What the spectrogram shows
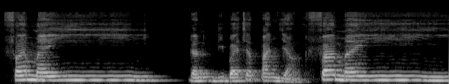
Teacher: bunyi n-nya hilang, bunyi nunnya hilang. Yang ada bunyi huruf ya.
